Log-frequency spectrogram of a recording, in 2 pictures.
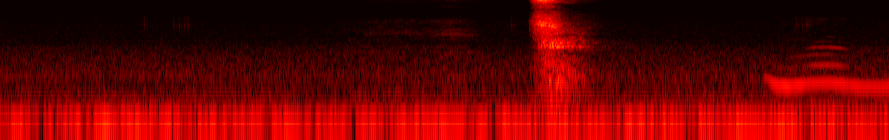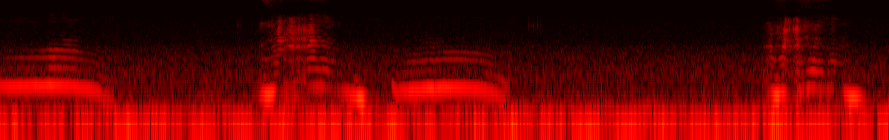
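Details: An adult gives one sharp sneeze, and a Siamese cat answers with several drawn-out meows of complaint over steady room hum.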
